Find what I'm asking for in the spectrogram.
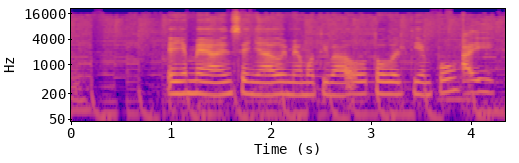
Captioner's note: speaking Spanish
